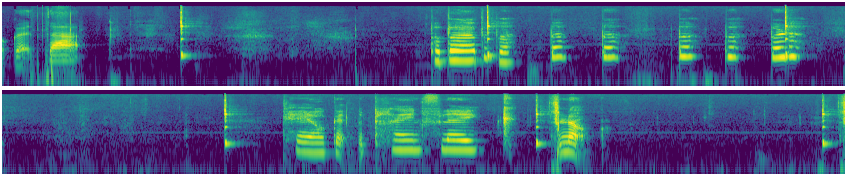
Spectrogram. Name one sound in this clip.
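Short cheerful electronic chimes and pops sound in quick bursts.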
